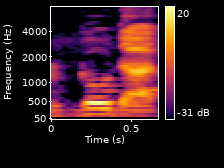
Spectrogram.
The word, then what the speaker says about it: Godot: And I started out with Godot because I saw a lot of, or Godot, however you want to pronounce it. But I'm going to pronounce it Godot.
